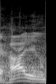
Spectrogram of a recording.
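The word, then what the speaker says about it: Rayan: naquele lance foi o não é Rian é é é a outra pronúncia o Rian é do Corinthians mas é Ryan né que que chama o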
